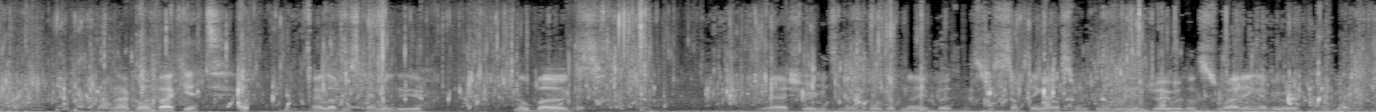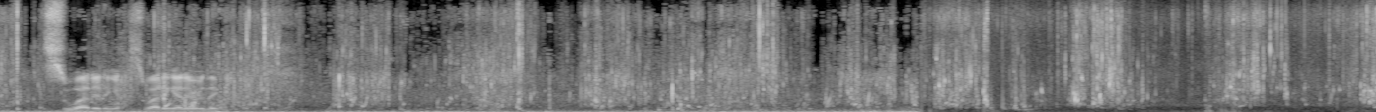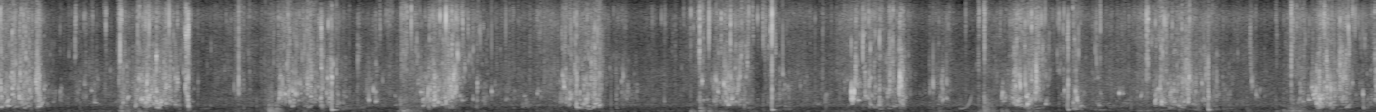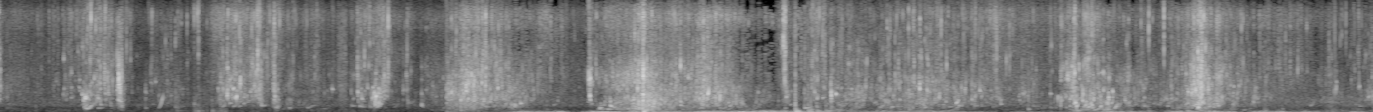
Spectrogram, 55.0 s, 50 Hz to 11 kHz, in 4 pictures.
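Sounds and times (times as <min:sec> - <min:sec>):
paddle splashing in water: 0:00.0 - 0:55.0.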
